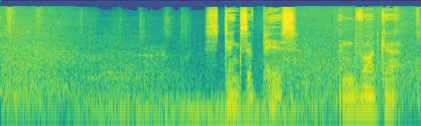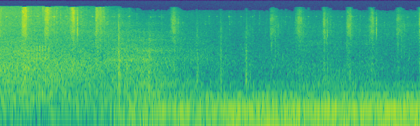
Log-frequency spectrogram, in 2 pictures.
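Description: Footsteps rustle through tall grass and bushes.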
